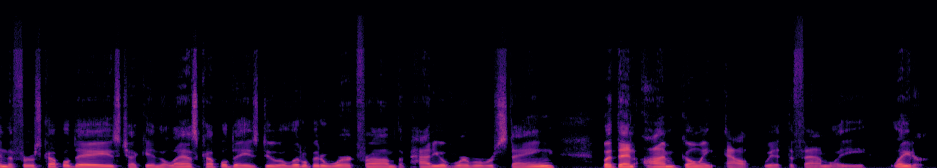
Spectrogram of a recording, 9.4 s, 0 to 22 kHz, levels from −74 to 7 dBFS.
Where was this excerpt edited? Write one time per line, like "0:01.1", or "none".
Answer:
none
